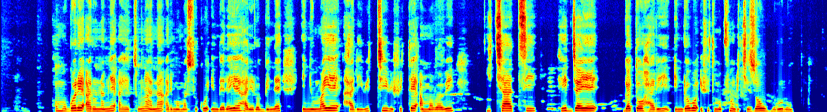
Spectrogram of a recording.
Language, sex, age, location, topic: Kinyarwanda, female, 18-24, Kigali, health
